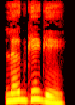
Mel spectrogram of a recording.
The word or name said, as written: ಲಗ್ಗೆಗೆಯ್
